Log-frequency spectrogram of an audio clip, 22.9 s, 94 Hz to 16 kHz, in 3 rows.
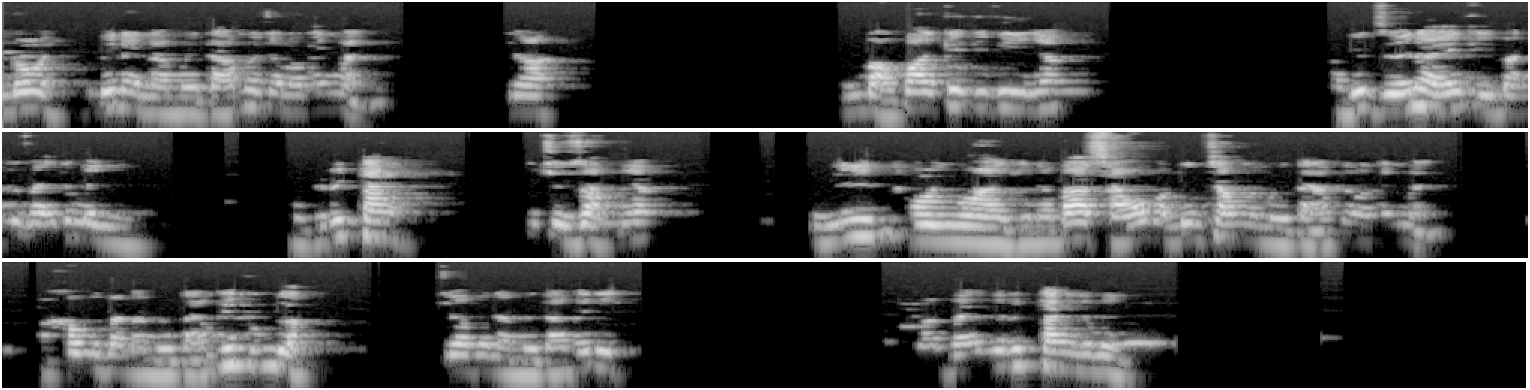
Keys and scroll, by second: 8.0 Escape.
